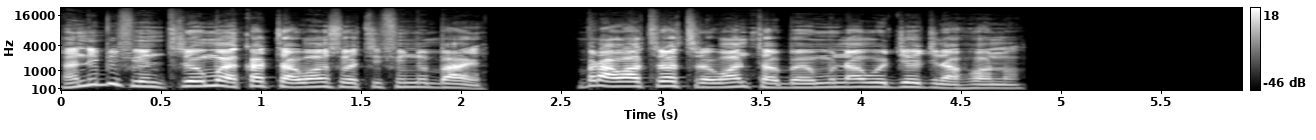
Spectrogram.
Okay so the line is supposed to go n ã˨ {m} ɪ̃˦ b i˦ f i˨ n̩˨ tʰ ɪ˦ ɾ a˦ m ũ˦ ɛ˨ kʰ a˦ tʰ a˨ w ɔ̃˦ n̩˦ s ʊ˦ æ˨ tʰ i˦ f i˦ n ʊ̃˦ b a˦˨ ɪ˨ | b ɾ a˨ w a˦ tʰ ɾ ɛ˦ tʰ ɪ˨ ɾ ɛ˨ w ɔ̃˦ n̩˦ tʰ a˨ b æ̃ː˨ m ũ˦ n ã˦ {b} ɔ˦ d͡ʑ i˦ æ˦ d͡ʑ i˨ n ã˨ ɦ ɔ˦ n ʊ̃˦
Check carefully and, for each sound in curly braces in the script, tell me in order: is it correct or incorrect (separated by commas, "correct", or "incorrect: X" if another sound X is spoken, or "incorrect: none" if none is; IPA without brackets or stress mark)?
incorrect: n, incorrect: w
